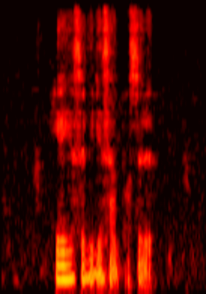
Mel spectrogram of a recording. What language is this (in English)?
Japanese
